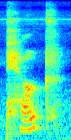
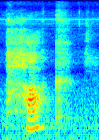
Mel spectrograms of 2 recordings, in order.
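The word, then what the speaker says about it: 박: of the fun names it's spelled Park in English so we would say Park K but it's actually Pac Pac Pac y Pac Kong there's a there's no R in there that would be very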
